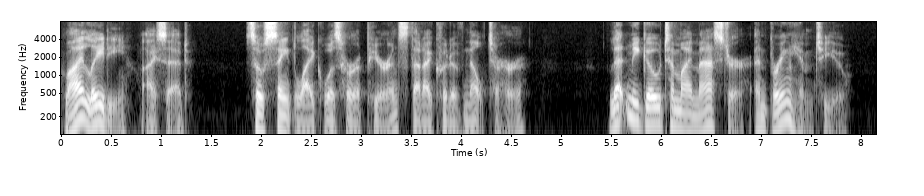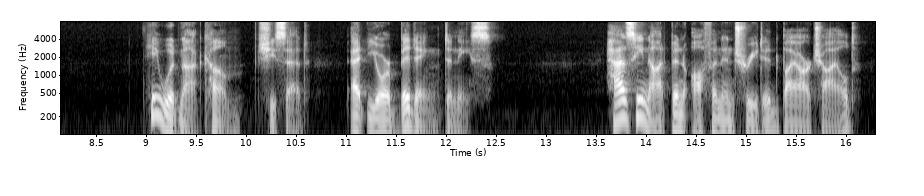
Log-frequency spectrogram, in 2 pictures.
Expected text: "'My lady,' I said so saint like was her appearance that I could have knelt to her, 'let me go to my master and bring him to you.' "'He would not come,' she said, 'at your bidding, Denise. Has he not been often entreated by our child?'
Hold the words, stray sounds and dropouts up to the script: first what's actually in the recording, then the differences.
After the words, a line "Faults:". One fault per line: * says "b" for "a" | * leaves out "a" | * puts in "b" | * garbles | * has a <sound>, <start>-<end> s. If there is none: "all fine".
"'My lady,' I said so saint like was her appearance that I could have knelt to her, 'let me go to my master and bring him to you.' "'He would not come,' she said, 'at your bidding, Denise. Has he not been often entreated by our child?'
Faults:
all fine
